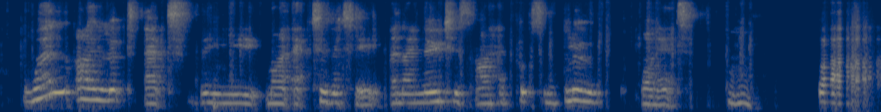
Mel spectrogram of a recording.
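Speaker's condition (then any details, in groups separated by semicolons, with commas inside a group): No condition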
